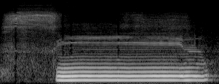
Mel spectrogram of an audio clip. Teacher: pada huruf sin dan za dan so ada ketajaman suara. Maka tajamkan.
